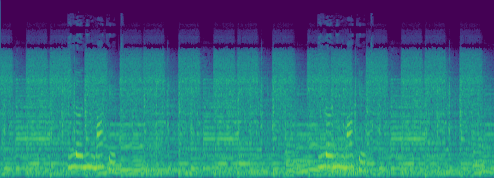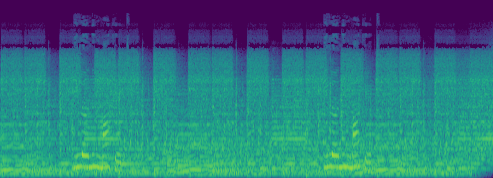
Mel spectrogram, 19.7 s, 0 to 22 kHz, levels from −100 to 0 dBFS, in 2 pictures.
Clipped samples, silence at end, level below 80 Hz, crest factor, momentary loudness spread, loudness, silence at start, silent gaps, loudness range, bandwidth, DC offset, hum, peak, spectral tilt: under 0.1%; 0 s; -50 dBFS; 16 dB; 7 LU; -23 LUFS; 0 s; none; 3 LU; 10.5 kHz; under 0.1%; none; -8 dBFS; -5.5 dB/octave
